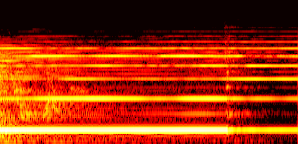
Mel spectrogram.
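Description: Electric guitar amplifier feedback: one loud, steady tone held after the band stops playing. It cuts off suddenly about a second and a half in, leaving a quieter ringing from the amps.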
